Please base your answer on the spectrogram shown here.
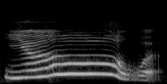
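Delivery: high, loud, drawn-out cry; astonished exclamation. Real, not acted. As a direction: exclaim in loud disbelief at the chat. Exclaiming at a chat question.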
